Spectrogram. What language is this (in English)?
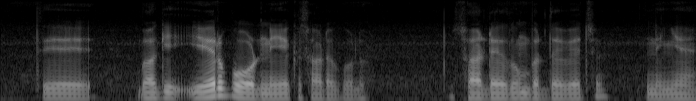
Dogri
